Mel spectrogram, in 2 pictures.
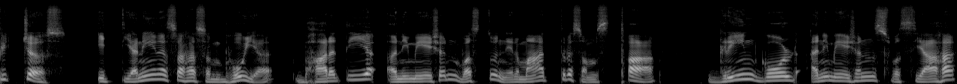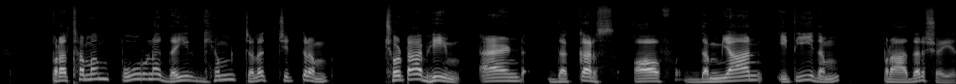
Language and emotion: Sanskrit, neutral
